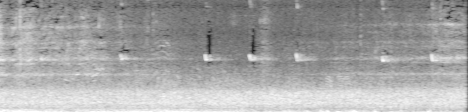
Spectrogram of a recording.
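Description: Steady outdoor noise with a low rumble that fades about halfway through, and a small bird giving short, high chirps about every two-thirds of a second from about three seconds in.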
